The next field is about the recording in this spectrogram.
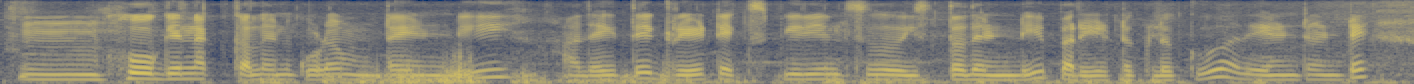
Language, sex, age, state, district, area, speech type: Telugu, female, 30-45, Andhra Pradesh, Guntur, rural, spontaneous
